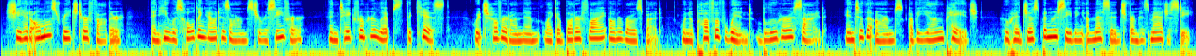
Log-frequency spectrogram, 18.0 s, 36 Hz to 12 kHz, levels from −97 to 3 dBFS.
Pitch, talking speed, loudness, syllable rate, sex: 210 Hz, 195 wpm, -18 LUFS, 5.1 syllables/s, female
